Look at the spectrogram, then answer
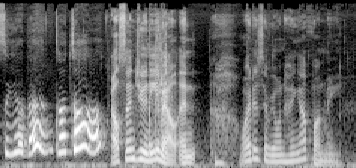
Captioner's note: sigh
